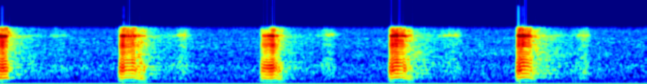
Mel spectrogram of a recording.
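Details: Two pet dogs playing, Chauncey the Cockapoo and Murphy the Scottie mix: five short, harsh bursts with falling pitch, about one every two-thirds of a second, over a quiet background.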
